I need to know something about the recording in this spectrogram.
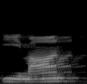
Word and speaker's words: ایمان: اور اعراب: ایمان فاطمہ، الف یا زیر ای میم الف ما نون ساکن ایمان، فا الف زبر فا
